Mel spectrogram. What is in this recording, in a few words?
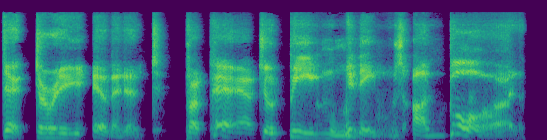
happy, speech; fertig classic games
